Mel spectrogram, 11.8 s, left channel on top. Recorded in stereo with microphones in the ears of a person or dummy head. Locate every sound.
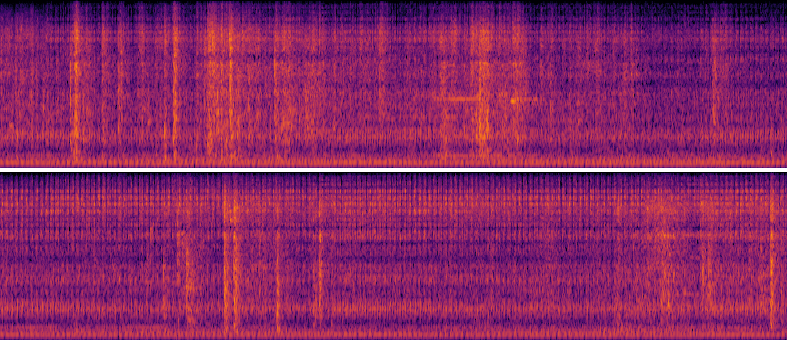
0.0 s an engine running: 80° right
